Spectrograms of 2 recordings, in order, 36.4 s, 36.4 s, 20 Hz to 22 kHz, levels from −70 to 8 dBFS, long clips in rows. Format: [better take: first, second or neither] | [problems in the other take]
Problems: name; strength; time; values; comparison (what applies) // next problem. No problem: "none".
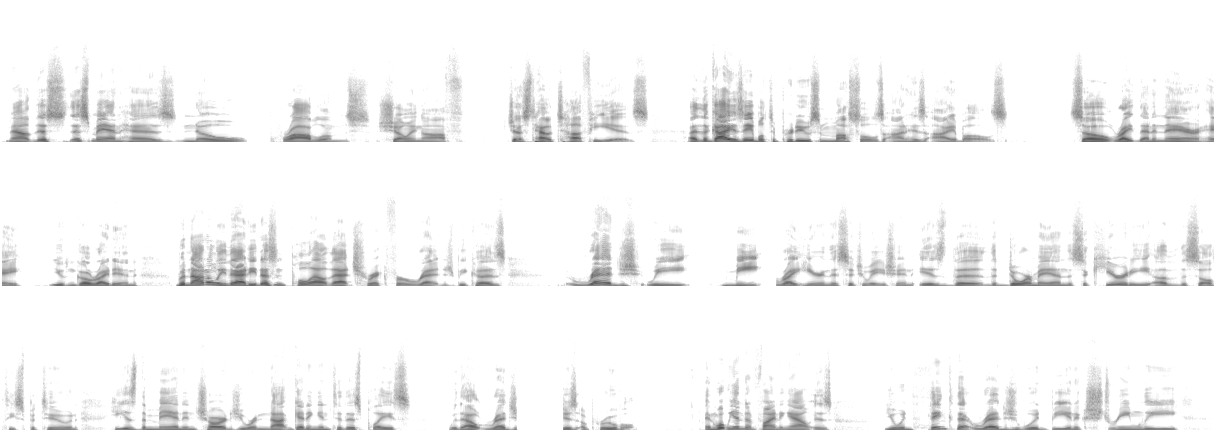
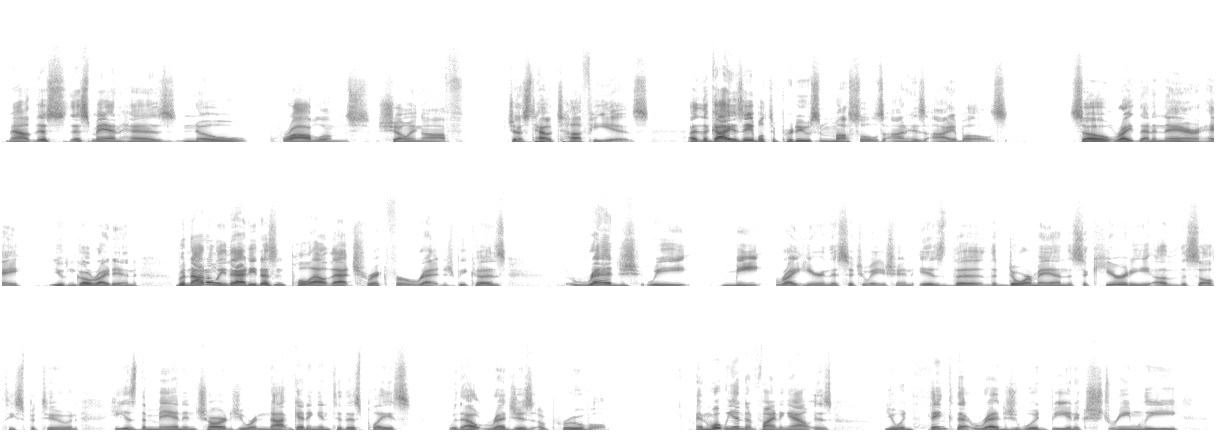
second | audio freezing; at 29 s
